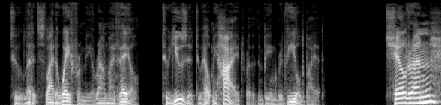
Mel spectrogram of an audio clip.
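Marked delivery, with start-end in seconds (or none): 7.7-8.7 high, loud, scornful, contemptuous voice. She addresses the children, her tone full of contempt. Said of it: "her tone full of contempt".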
